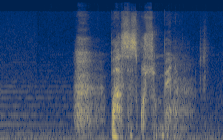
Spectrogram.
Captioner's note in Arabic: يتنهد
